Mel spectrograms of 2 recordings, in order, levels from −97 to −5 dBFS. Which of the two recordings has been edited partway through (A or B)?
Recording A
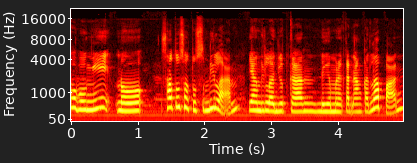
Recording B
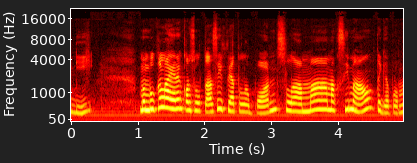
A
